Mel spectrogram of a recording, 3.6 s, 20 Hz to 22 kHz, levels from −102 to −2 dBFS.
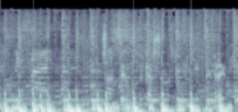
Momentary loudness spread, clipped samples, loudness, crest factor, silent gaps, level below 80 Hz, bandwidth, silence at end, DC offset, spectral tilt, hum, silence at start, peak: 2 LU; under 0.1%; -15 LUFS; 14 dB; none; -18 dBFS; 17 kHz; 0 s; under 0.1%; -4 dB/octave; none; 0 s; 0 dBFS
